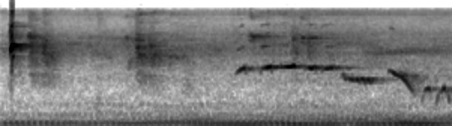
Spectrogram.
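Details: White-rumped shama of Bornean stock from Kalimantan, in full 'gacor full isian' song: a clear whistled note held level around mid pitch, then a falling slur and short rising whistles, over a steady low mechanical hum.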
